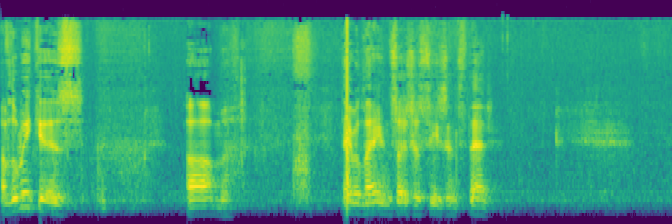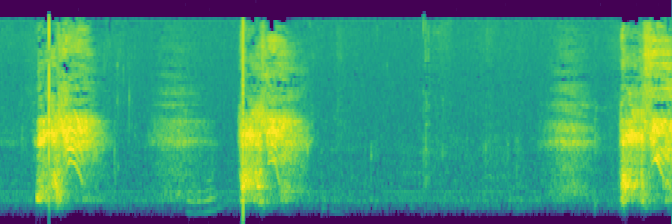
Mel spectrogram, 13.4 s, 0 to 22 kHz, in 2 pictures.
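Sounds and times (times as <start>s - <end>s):
speech: 0.1s - 1.2s, 1.8s - 2.5s, 3.4s - 5.0s, 7.1s - 7.4s
person sneezing: 7.1s - 7.8s, 9.1s - 9.9s, 12.9s - 13.4s.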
